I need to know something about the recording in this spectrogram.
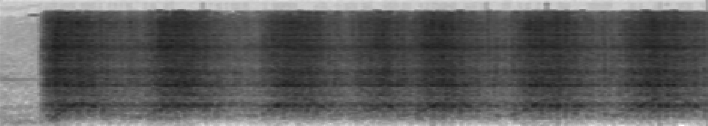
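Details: Sur Ron electric dirt bike after being hit in a race, owner suspects swing-arm damage: electric whir swelling and fading about once a second with a buzzy edge, vibration felt through the cover, chain play normal; source unconfirmed.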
